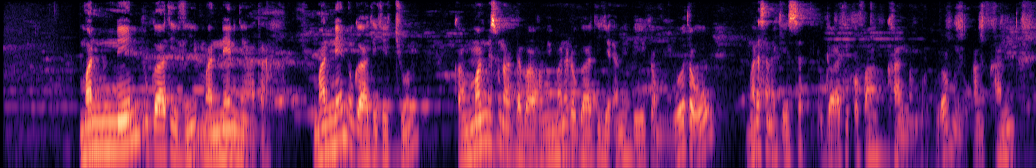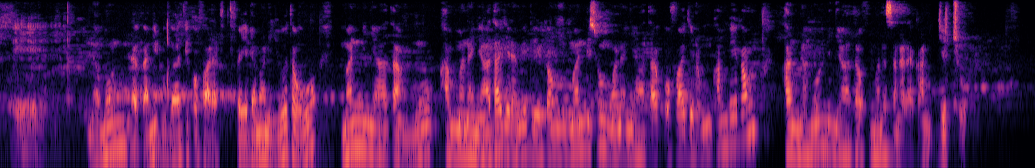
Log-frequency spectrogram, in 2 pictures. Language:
Oromo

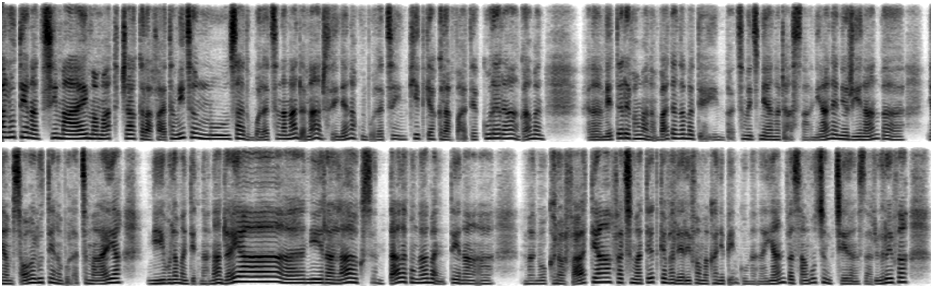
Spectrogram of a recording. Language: Malagasy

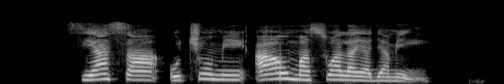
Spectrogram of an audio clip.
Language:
Swahili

